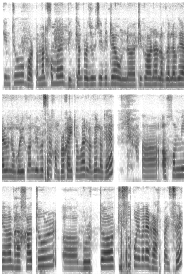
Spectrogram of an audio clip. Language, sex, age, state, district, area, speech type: Assamese, female, 18-30, Assam, Kamrup Metropolitan, urban, spontaneous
